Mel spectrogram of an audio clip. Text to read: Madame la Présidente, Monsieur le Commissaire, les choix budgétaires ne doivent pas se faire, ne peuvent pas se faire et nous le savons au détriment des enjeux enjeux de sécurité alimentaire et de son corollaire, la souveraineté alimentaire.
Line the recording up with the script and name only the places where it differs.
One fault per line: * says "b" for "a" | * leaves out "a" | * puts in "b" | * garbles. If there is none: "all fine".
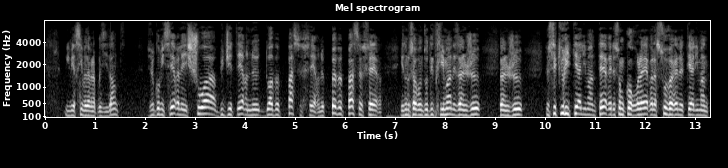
all fine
